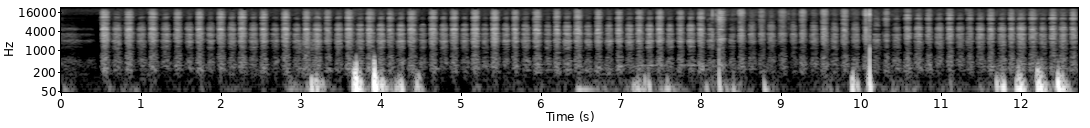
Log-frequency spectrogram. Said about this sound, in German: Und wir atmen durch die Nase ein und aus.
